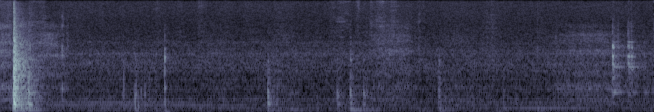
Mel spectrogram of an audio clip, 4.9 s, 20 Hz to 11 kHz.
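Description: Small clicks and taps of a screwdriver working the handguard screws on an AR-15 upper, with a sharper knock at the very start and a scattering of light ticks after it.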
